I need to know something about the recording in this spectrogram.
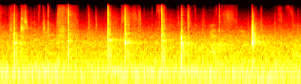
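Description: Pickleball paddles striking a plastic pickleball in a quick rally: about seven sharp hits at uneven intervals, each with a brief ring, the loudest about five seconds in.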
